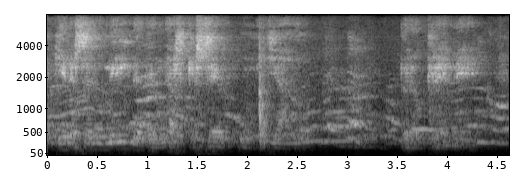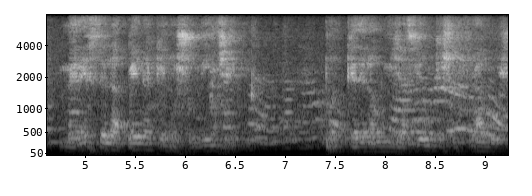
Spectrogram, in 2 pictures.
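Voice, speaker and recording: Preacher from Spain on old dictaphone tape. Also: male voice. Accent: Spain Spanish. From Spain, Extremadura. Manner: dramatic, swings from shouting to hushed low tones. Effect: old cassette dictaphone recording. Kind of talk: Pentecostal-style sermon. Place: large church hall. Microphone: handheld dictaphone in the congregation. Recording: echoey hall taped from far off with music. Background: music and congregation responses.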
